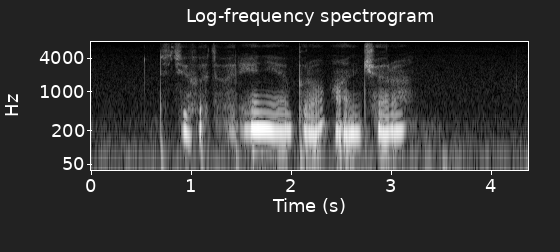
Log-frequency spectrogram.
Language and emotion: Russian, sad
